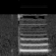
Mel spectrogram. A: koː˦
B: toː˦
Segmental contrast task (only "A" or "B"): B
